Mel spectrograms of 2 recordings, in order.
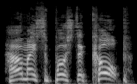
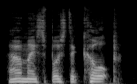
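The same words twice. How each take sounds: First: Very high, loud anguished cry; tearful shout. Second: Deflated. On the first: Blakey screaming at the Mantis near tears, anguished. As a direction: cry it out in despair. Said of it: "Tears sparked in his eyes". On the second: Blakey asking again after his shoulders slump, defeated. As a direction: let the fight drain out. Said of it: "Blakey's shoulders slumped". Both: Acted.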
